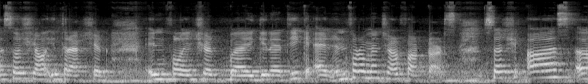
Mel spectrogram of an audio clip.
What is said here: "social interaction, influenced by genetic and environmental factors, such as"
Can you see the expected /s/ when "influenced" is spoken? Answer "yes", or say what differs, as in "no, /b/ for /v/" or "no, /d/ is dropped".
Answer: no, /ʃ/ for /s/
